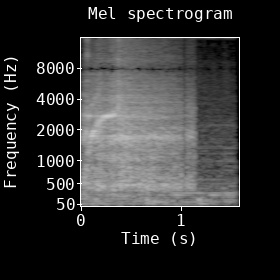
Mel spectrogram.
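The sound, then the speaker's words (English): A motorized whir as cake batter of yogurt, milk and flour is beaten: a steady, fairly loud drone that cuts off abruptly partway through, leaving a faint low hum. “Now I am going to add in rest of the yogurt, the milk and the flour. Beat this well.”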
